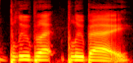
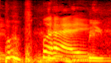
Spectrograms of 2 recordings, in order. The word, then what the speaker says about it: Bublé: Oh, so it's like Michael Blue Bay. Wait, how do you say his What? name? No. Not blue, it's not Blue Blay. Michael Bublé. It is.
